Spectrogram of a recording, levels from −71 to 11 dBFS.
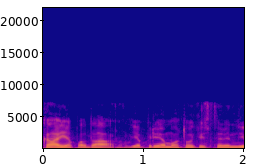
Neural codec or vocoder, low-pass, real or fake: codec, 16 kHz, 2 kbps, FunCodec, trained on LibriTTS, 25 frames a second; 7.2 kHz; fake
